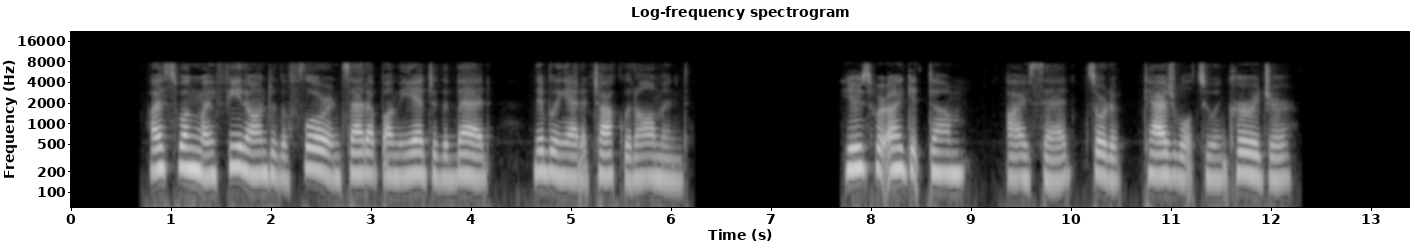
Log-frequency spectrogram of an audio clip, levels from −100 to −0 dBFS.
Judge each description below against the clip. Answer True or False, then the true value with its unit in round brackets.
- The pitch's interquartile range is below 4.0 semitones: True (2.9 semitones)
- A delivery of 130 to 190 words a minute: True (155 wpm)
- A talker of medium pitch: True (180 Hz)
